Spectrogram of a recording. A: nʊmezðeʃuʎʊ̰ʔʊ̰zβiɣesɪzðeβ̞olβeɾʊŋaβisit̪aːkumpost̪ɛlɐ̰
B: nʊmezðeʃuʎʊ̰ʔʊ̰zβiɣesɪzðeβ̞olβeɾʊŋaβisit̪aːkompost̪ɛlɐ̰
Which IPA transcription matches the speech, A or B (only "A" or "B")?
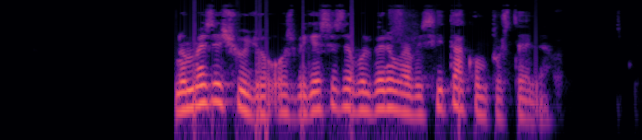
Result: B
